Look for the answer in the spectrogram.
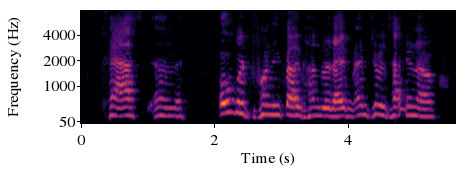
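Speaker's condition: Cerebral palsy, mild; speech mildly affected

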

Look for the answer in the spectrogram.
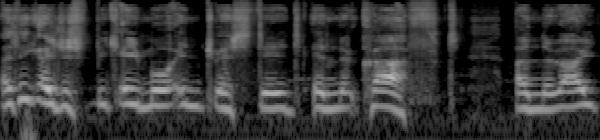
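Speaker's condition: Cerebral palsy; wheelchair user

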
